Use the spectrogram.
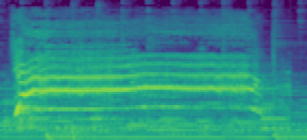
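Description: A woman lets out a single long, high-pitched scream, loud and close, rising sharply at the start and holding steady for over two seconds before cutting off.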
